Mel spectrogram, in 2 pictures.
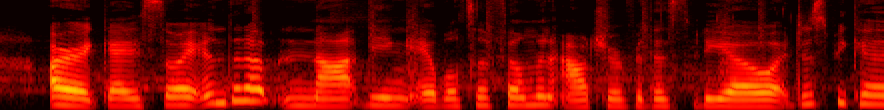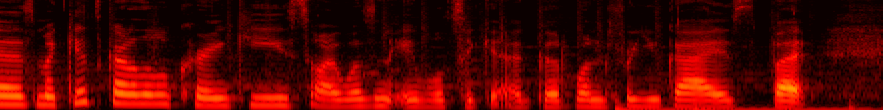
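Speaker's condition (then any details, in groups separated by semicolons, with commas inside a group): No condition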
